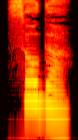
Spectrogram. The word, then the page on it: ಸೊಕ: kannada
